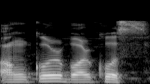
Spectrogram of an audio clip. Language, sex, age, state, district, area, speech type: Assamese, male, 30-45, Assam, Dibrugarh, rural, spontaneous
